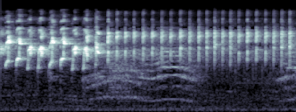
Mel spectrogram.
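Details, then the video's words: Lovebird ngekek for prompting reluctant birds: bright, sharp chattering notes at the start that settle into a steady fast pulsing trill, with a faint lower warble behind. "MASTERAN NGETIK LANJUT NGEKEK // PANCINGAN LOVEBIRD YG MALAS BUNYI DAN LABET JADI RAJIN DAN GACOR"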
